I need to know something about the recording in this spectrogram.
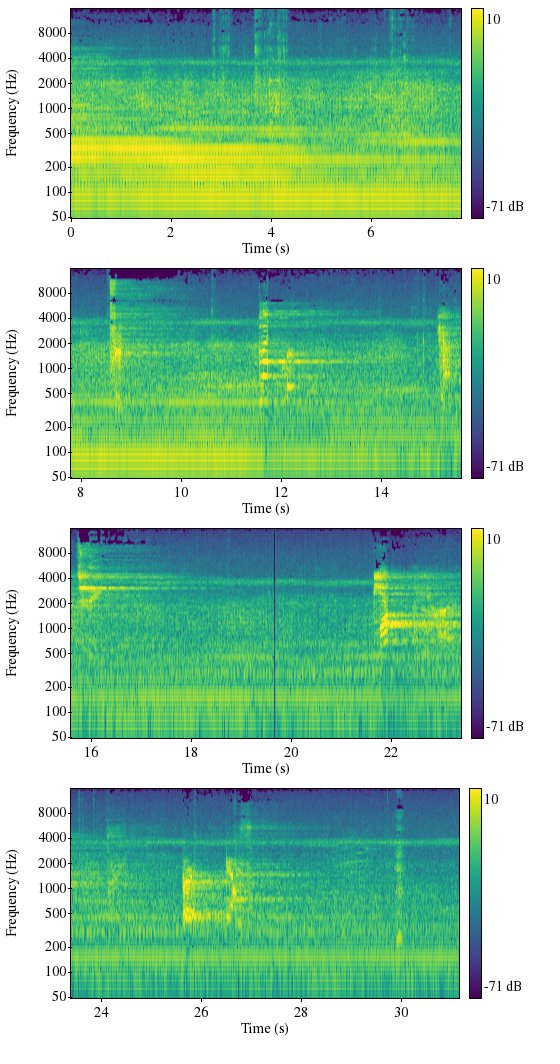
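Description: Spirit box scanning radio at full volume: a choppy stream of static with clipped fragments of voices and music, broken by several sudden louder blips. Under it a steady low droning hum slowly fades away.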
